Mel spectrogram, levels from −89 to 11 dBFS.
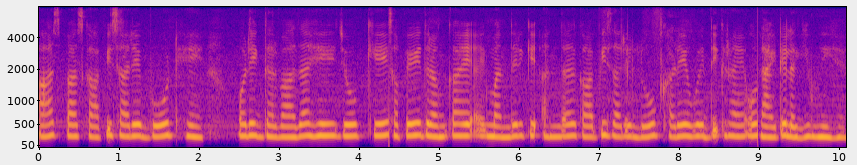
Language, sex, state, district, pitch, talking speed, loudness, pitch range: Hindi, female, Bihar, Darbhanga, 245 Hz, 190 wpm, -14 LUFS, 230-250 Hz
